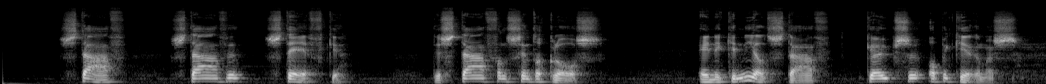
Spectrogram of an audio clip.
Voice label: "staf", Limburgs

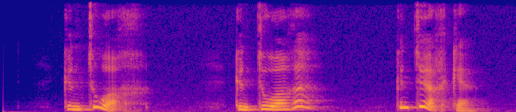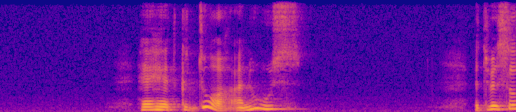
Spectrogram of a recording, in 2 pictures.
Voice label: "kantoor", Limburgs

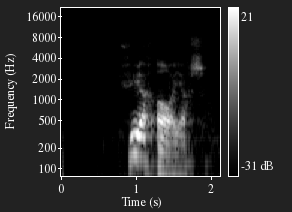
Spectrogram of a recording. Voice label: "voorouders", limburgse

